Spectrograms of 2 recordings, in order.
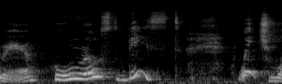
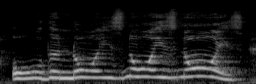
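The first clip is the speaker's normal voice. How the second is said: building noise; 7 semitones higher, slower than usual. A narrator's reading.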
